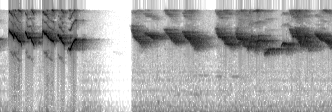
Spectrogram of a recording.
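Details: Fast ngalas song from an intensely singing white-eye: a quick burst of sharp high chirps, a short silence, then a run of buzzy, drawn-out descending notes flowing into one another.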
